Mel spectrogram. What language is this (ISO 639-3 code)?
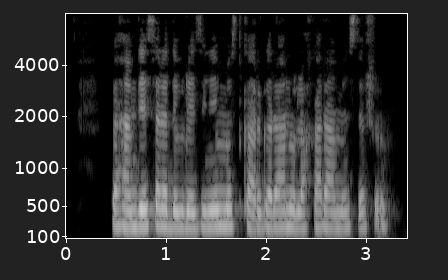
pus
